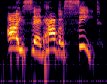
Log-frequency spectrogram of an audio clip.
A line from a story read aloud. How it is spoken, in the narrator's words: the hook-handed man snarled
